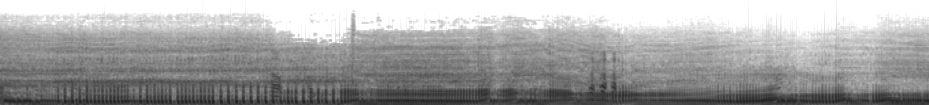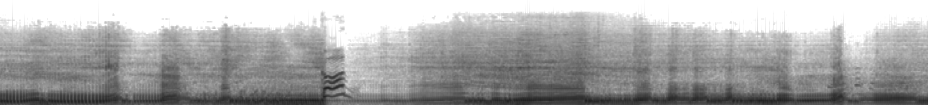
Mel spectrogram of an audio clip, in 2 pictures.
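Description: A motorcycle is started and ridden, its engine droning loudly and revving throughout, with a brief dip midway before it picks up again, while people talk over the noise.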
